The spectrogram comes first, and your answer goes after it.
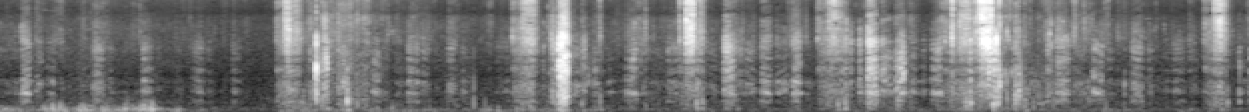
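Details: Seven-year-old Border Collie playing in water, breathing in quick, rough pants amid irregular splashes and sloshing water, with louder bursts of splashing every few seconds.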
